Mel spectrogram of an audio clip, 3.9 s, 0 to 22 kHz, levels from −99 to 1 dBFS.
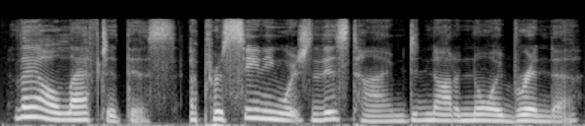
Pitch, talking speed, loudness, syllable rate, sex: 200 Hz, 215 wpm, -17 LUFS, 5.2 syllables/s, female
